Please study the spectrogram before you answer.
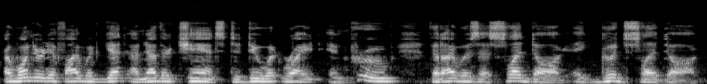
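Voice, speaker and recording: A man reads a children's story aloud at a steady, unhurried pace. His voice is husky and at an ordinary middle pitch. The recording sounds dull and lo-fi.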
